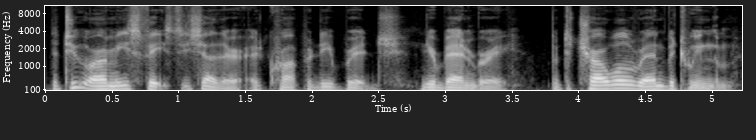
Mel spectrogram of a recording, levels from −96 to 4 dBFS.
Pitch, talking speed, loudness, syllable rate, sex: 110 Hz, 195 wpm, -17 LUFS, 5.7 syllables/s, male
